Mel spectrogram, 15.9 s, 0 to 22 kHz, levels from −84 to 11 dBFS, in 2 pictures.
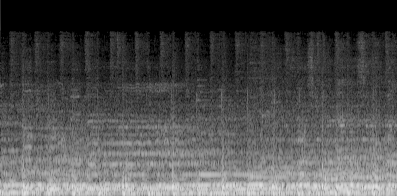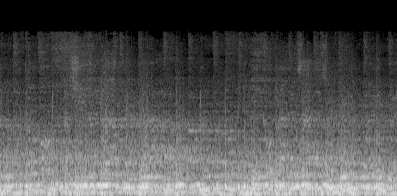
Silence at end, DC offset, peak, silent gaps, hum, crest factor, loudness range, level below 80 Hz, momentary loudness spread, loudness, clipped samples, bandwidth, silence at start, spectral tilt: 0 s; under 0.1%; 0 dBFS; none; none; 6 dB; 2 LU; -14 dBFS; 4 LU; -8 LUFS; 5%; 9.8 kHz; 0 s; -10 dB/octave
